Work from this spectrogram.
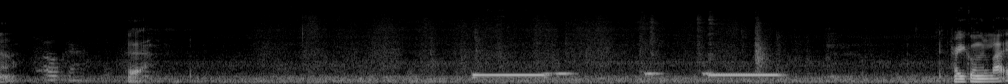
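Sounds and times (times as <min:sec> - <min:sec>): low room noise: 0:00.0 - 0:10.0
long telephone beeps: 0:04.8 - 0:05.8, 0:06.4 - 0:07.9.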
